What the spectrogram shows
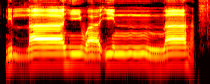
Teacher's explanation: di atasnya ada Alif kecil maka kalimat Allah dibaca panjang nah Mad Thobi'i panjangnya dua harakat atau kira-kira dua katukan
